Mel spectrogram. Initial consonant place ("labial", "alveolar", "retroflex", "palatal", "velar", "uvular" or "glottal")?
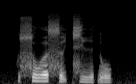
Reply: alveolar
